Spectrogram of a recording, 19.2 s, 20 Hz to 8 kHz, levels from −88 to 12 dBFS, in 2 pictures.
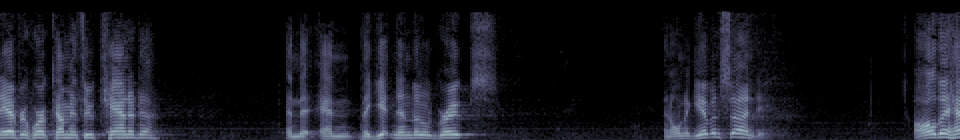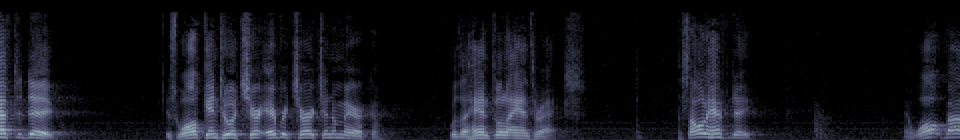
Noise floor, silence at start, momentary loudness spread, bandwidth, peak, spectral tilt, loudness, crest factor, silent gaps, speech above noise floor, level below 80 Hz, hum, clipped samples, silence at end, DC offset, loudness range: -72 dBFS; 0 s; 18 LU; 7.6 kHz; -6 dBFS; -6 dB/octave; -28 LUFS; 24 dB; none; 44 dB; -74 dBFS; none; under 0.1%; 0 s; under 0.1%; 7 LU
